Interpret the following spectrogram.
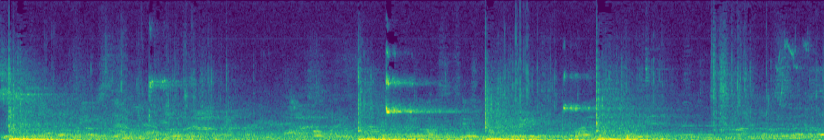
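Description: A basketball bouncing on a hardwood gym floor as a player dribbles at the free-throw line. There is one bounce at the start, then three more about a second apart in the middle.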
